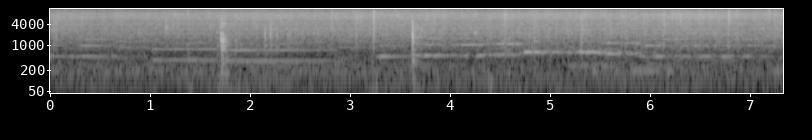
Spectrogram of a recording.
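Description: Chopped mushrooms and chives sizzling in olive oil in a frying pan, a steady hiss, with two sharp clicks about two and three and a half seconds in.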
